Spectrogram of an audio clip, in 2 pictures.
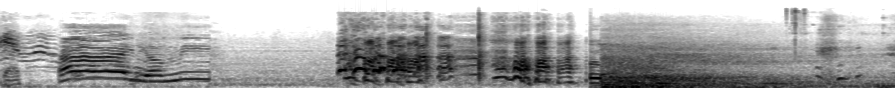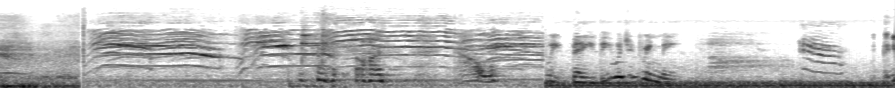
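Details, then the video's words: Kitten meowing and crying in short, rising-and-falling harmonic cries, repeated in bursts, with people talking and laughing over them and a thudding, noisy stretch between. "kitten meowing crying"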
